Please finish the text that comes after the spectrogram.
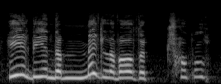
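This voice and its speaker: A woman's voice: sits high, brisk, natural voice. A woman playing an anxious Dublin mother in a radio drama, worried and exclamatory. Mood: alarmed. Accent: Dublin Irish. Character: anxious mother of a thirteen-year-old boy.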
